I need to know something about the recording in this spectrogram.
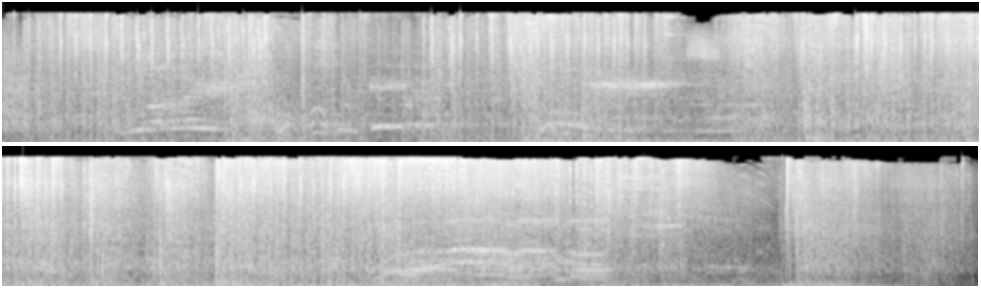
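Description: Guns fire in rapid, loud bursts.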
